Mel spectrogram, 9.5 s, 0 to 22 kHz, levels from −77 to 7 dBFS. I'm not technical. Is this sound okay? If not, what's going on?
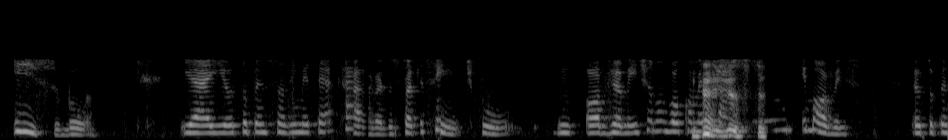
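No. There are two separate problems.

From 3.32 to 4.44 s the speech turns choppy and robotic. This is repeated packet loss: pieces of the audio went missing in transit eleven times in about a second, and each hole was patched by stretching the sound just before it. The longest hole lasts about 58 ms, and roughly a quarter of that stretch is patched sound. A single dropout would be one brief gap. Here the gaps come back to back, which produces the choppy, robotic texture.

From 7.30 to 8.02 s the speech fades down and partly drops away for about half a second in total, then recovers. This is speech suppressed in double talk, likely caused by the echo canceller mistaking this talker for echo while the other side was also speaking, and turning the sound down. Unlike the packet loss, nothing sounds robotic. The speech simply gets quieter, like someone briefly pulling the volume down.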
